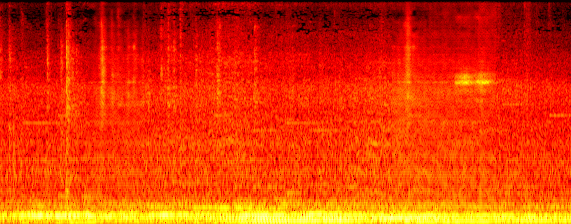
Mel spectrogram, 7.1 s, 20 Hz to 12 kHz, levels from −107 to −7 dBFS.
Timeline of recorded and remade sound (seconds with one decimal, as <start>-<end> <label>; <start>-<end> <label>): 0.0-1.1 recorded; 1.1-1.8 remade; 1.8-4.9 recorded; 4.9-6.2 remade; 6.2-7.1 recorded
